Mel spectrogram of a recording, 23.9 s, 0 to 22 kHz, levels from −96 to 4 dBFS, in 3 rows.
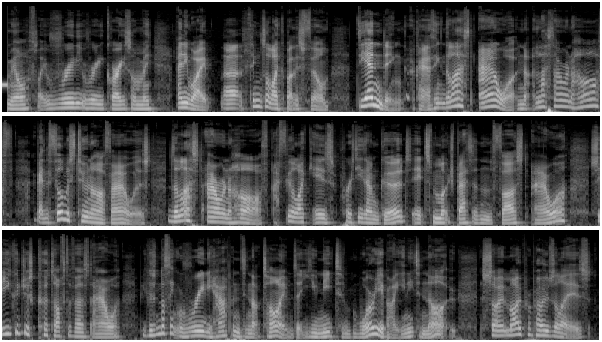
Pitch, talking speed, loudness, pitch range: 155 Hz, 220 wpm, -27 LUFS, 140-185 Hz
